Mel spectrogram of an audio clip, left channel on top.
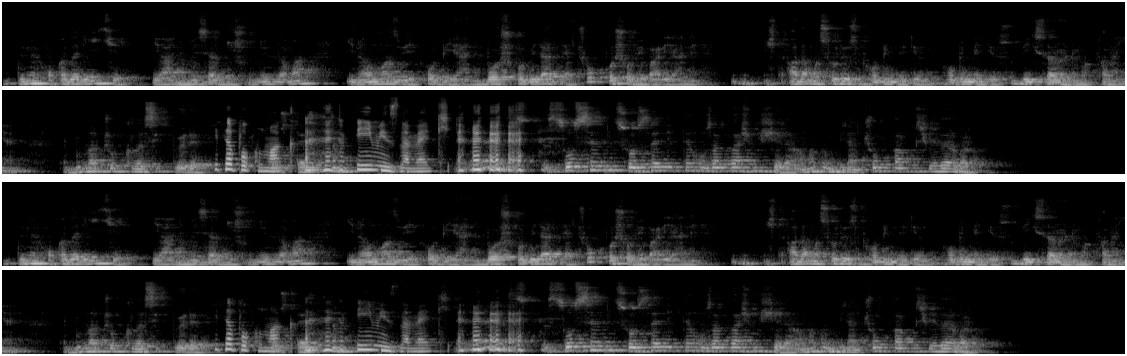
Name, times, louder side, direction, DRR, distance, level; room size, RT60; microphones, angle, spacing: voice 1, 0.0-13.4 13.9-14.8 15.7-21.0, equal, 5° left, 1 dB, 2.8 m, -29 dB
voice 2, 13.5-16.4, left 2 dB, 55° left, 14 dB, 0.7 m, -24 dB
22.5 x 11.0 x 4.6 m, 0.69 s
head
